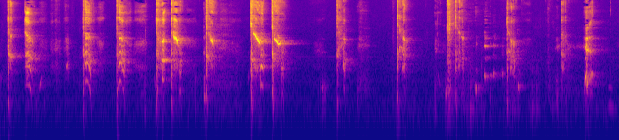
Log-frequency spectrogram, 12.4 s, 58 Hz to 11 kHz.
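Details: A 5-month-old baby's voluntary fake cough: a string of short, breathy cough-like bursts made on purpose as play, not illness.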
